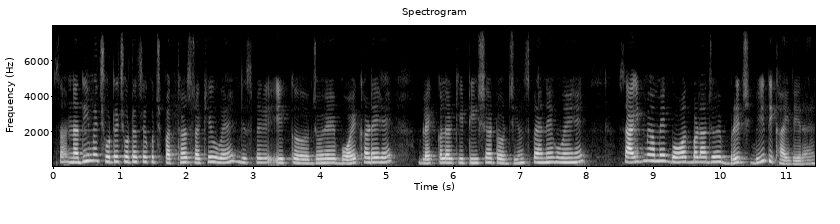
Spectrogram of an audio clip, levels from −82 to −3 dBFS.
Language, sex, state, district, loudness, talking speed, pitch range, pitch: Hindi, female, Bihar, Muzaffarpur, -22 LUFS, 205 wpm, 230-280 Hz, 255 Hz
